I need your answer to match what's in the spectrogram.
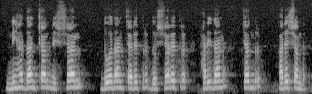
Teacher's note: विसर्ग सा तालुब्य वाले सा में परिवर्तित हो जाता है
